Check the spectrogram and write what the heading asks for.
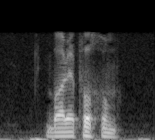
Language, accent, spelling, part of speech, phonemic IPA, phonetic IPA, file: Armenian, Eastern Armenian, բարեփոխում, noun, /bɑɾepʰoˈχum/, [bɑɾepʰoχúm], Hy-բարեփոխում.ogg
- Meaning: reform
